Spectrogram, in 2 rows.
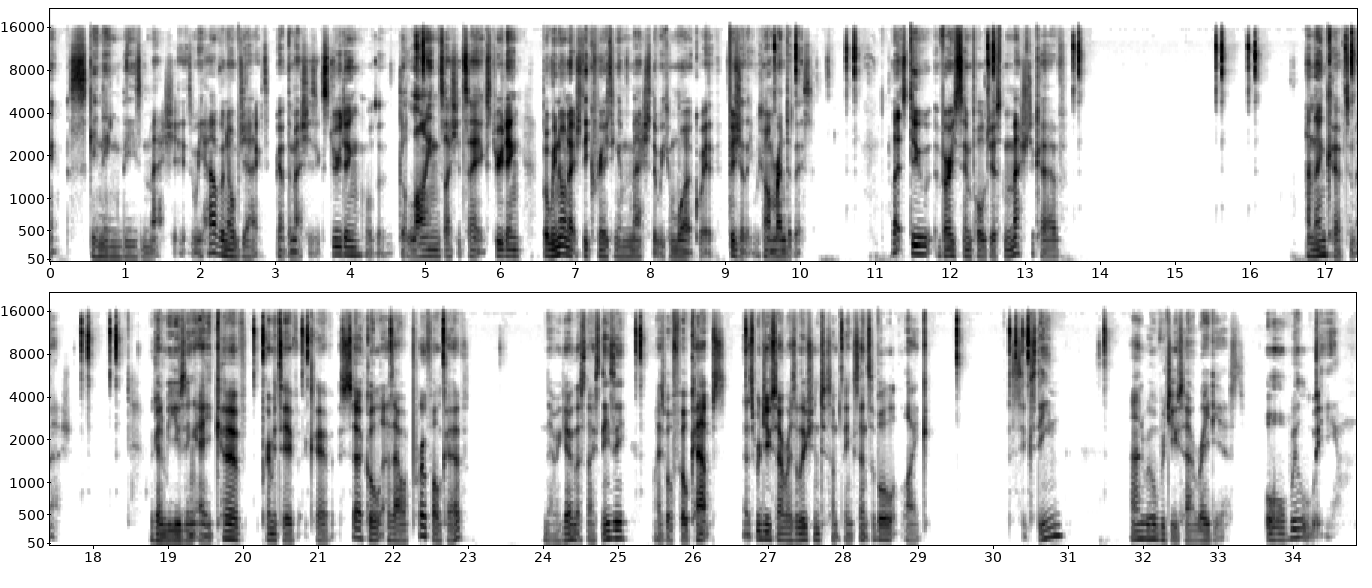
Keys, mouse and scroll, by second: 4.8 click, 5.6-10.4 middle drag, 10.4 click, 15.5 shift+a, 17.8 shift+a, 22.5 click, 25.1 click, 26.8-34.7 drag, 34.7-34.8 middle drag.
